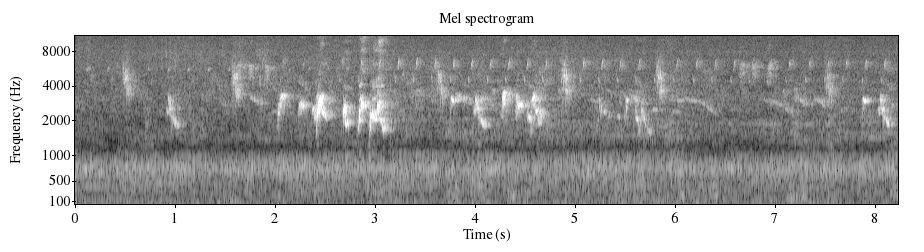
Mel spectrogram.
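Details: Red-whiskered bulbul, 24 July 2019, recorded while trapping wild bulbuls; fast run of bright, slurred whistles peaking mid-clip, with faint high calls and a steady droning background.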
